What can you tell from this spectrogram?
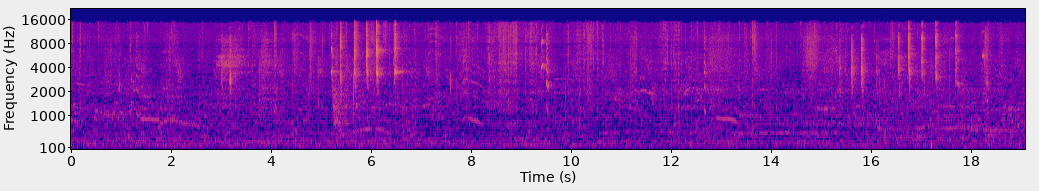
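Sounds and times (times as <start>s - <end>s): baby monkey squeaking: 5.2s - 6.6s.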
